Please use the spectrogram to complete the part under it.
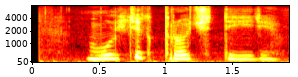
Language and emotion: Russian, neutral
